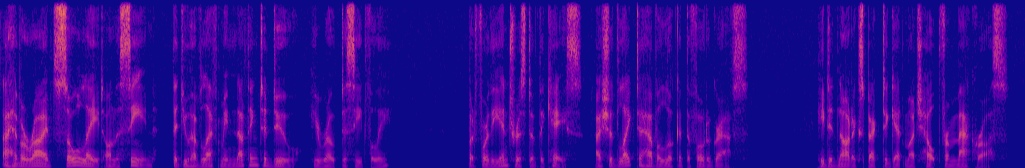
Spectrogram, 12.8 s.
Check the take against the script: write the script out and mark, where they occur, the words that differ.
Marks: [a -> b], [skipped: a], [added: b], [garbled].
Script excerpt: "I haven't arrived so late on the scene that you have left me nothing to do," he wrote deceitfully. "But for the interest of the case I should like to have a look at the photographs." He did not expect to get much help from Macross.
"I [haven't -> have] arrived so late on the scene that you have left me nothing to do," he wrote deceitfully. "But for the interest of the case I should like to have a look at the photographs." He did not expect to get much help from Macross.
